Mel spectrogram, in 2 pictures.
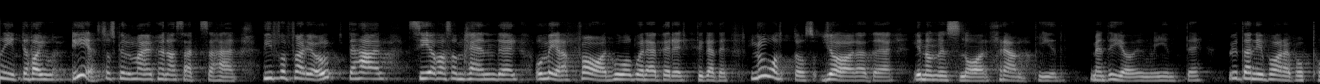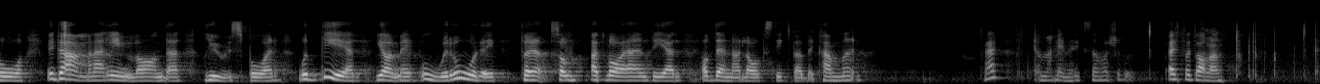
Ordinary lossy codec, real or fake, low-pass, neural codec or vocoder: none; fake; none; codec, 16 kHz, 1 kbps, FunCodec, trained on LibriTTS, 50 frames a second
